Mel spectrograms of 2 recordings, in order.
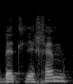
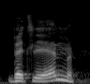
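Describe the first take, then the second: First: The name has a Hebrew-style pronunciation. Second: The name has a French-style pronunciation. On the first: The speaker calls it right. "il faudrait prononcer Bethléem" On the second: The speaker calls it wrong. "c'est pas très bien prononcé"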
